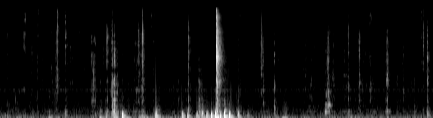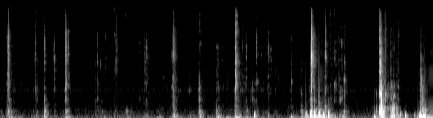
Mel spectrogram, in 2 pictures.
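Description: Plastic cables rustle and click as hands work them into place.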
